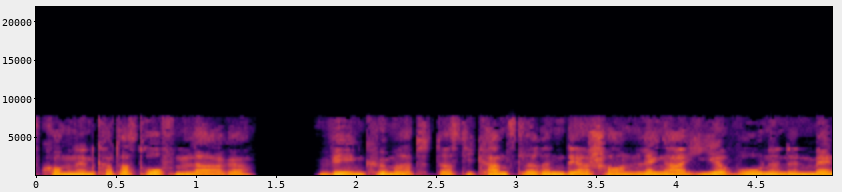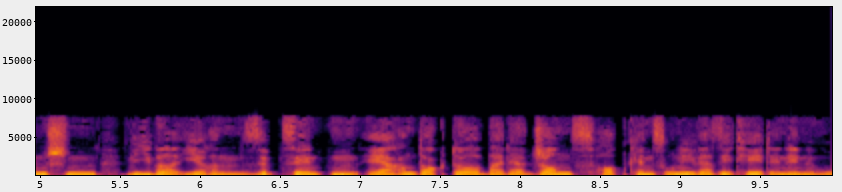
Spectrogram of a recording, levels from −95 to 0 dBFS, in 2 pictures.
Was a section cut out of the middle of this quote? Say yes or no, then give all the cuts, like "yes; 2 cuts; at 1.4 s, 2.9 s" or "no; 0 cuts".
no; 0 cuts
